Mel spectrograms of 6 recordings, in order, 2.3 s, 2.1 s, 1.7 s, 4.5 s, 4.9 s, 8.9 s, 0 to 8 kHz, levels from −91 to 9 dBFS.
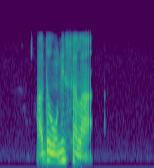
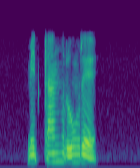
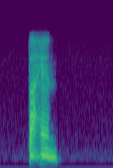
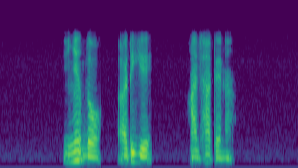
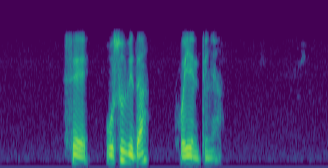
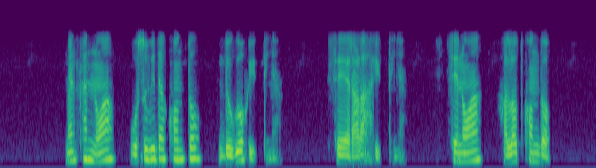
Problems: none marked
